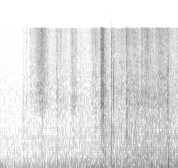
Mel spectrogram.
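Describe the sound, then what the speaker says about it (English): A deck of cards being shuffled by hand at a tabletop game session, soft riffling bursts with a sharper snap near the middle, close and quiet with no talk. "Once I finish getting this shuffled up"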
